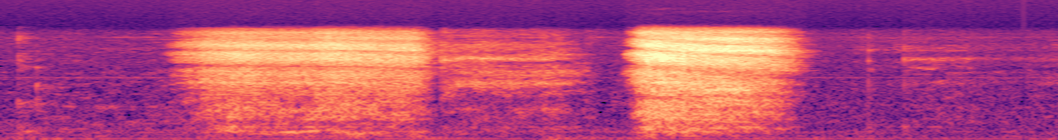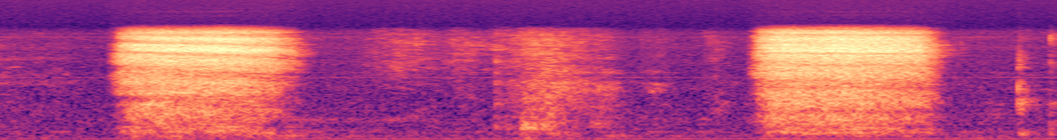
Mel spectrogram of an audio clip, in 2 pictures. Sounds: Sniff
